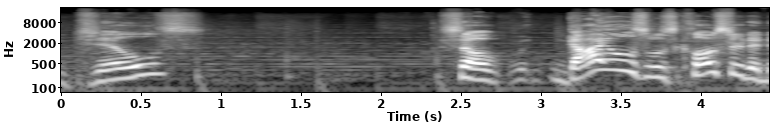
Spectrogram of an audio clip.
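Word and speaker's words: Gilles: I was told now I called him uh Guiles before, which Senor Lopez says it's pronounced more like Gills.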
